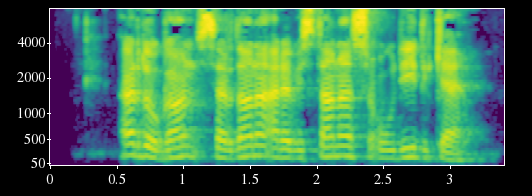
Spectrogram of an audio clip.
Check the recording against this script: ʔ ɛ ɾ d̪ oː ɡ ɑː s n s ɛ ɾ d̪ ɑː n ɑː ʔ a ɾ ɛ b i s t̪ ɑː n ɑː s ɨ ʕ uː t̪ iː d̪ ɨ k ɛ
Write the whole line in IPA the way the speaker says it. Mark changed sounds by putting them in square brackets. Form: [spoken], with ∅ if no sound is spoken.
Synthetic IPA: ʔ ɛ ɾ d̪ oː ɡ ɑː [∅] n s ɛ ɾ d̪ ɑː n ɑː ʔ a ɾ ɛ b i s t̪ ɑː n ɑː s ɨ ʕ uː [d̪] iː d̪ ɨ k ɛ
